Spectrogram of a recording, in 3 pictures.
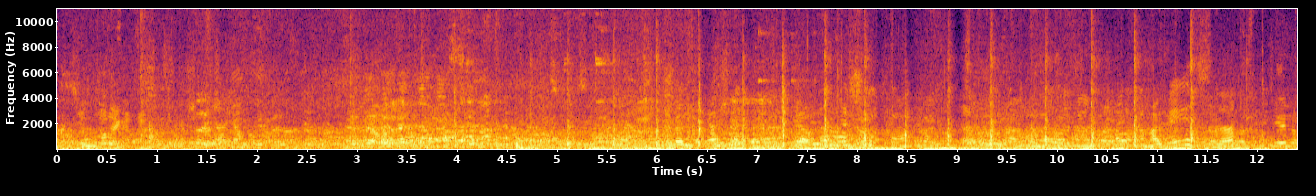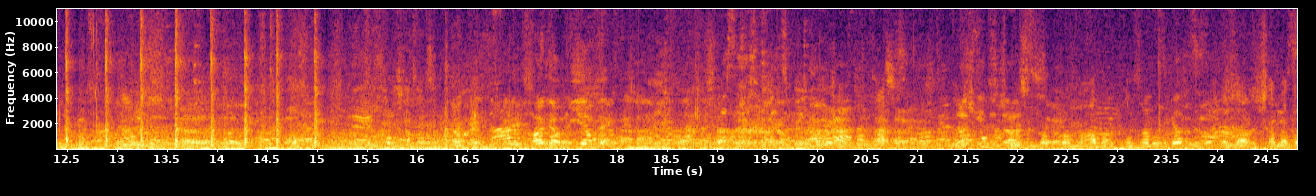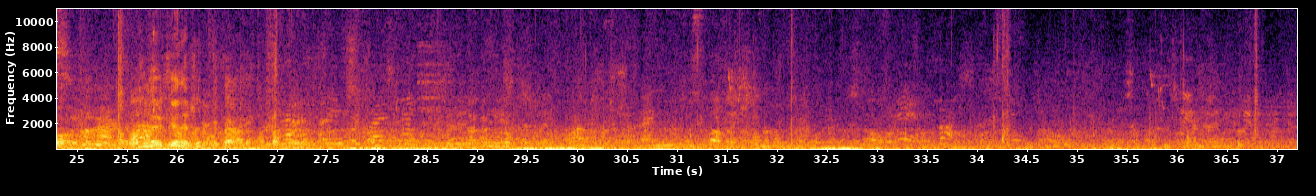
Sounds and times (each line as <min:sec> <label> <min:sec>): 0:00.0 many voices 0:37.2
0:00.0 walking people 0:37.2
